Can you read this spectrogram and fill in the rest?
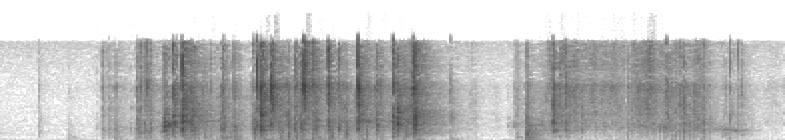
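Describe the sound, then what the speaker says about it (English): A deck of tarot cards is shuffled close by in two bursts of rapid, rattling card flutter, with a short pause between them. "while I shuffle the deck out and get a little glimpse of your general energy"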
